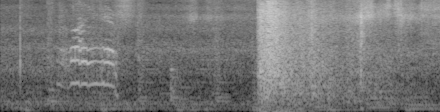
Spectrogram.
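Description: A kitten meows once, a short harmonic cry near the start, then a louder noisy clatter follows, with no talking over it.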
